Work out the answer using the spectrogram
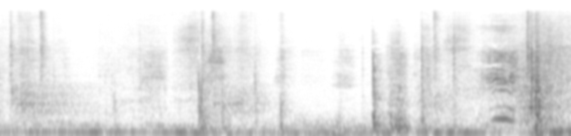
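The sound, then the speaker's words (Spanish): A door being pushed shut with a steel pipe, in a horror film scene: a few knocks and thumps of the door over a low rumbling background. “Toma un tubo de acero que se encuentra apoyado en la pared. Con el tubo empuja la puerta intentando cerrarla.”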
